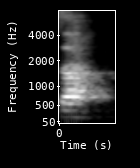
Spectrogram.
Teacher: সামনের নিচের দাঁতের আগা থেকে শীষ সহ পাতলাভাবে আদায় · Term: সিন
